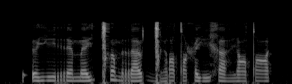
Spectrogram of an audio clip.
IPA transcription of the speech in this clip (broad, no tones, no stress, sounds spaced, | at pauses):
ʔ ɘ j i r ɛ m ɛ j ǀʰ ʌ m r a ʊ̯ ɡ͡ǀ ɘ ɾ u tˤ ʌ x j i x a ɦ i tˤ i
